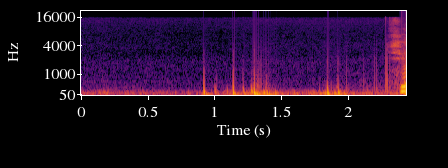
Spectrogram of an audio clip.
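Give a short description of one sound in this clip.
A cricket bat strikes a leather ball with a sharp crack.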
